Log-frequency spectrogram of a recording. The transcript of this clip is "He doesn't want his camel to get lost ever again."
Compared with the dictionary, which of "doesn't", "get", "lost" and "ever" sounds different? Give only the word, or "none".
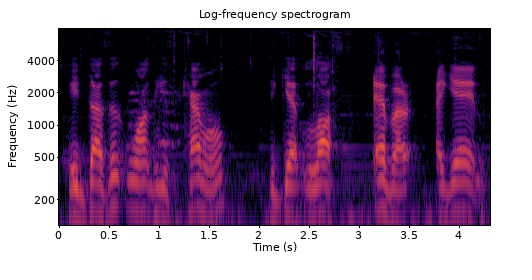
none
